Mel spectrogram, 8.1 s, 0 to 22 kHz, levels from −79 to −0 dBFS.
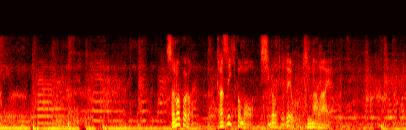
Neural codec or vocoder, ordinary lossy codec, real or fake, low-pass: codec, 24 kHz, 3 kbps, HILCodec; none; fake; 7.2 kHz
